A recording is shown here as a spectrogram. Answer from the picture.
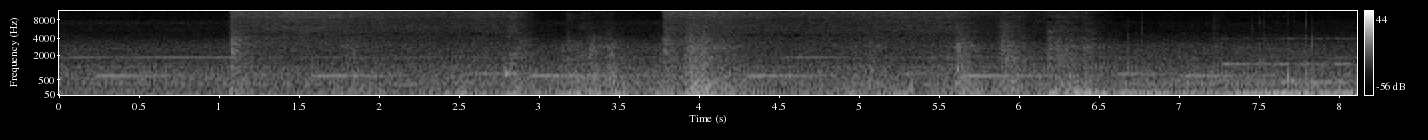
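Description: Hankyu 5300 series commuter train standing at a station with its doors open: two long hisses of compressed air, over short repeated beeping tones. A low rumble grows louder near the end.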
